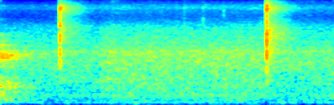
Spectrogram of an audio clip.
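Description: Two short, sharp clicks about a second and a half apart, over a steady low hiss of room noise.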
